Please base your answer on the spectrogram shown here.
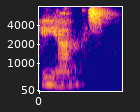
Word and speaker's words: aunt: Now, the word aunt can sometimes, it's always spelled like this. Sometimes people say aunt, and some people say aunt. Some people say aunt, some people say aunt. Both are correct, okay?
